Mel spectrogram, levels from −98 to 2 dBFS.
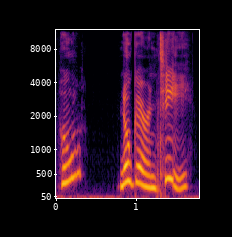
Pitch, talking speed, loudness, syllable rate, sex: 320 Hz, 100 wpm, -17 LUFS, 4.5 syllables/s, female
